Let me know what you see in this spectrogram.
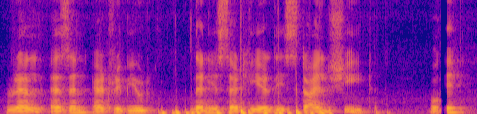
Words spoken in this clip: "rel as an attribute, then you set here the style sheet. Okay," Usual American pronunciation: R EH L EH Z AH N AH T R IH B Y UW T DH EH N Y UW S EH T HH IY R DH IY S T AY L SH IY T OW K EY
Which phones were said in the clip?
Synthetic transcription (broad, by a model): R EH L EH Z AH N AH T R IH B Y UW T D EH N Y UW S EH T HH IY R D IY S T AY L SH IY T OW K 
